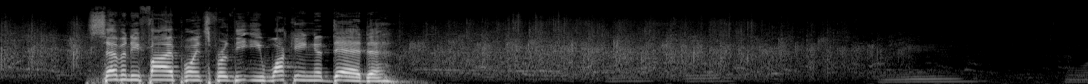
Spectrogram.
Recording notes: The Winter Classic Tournament Finals - Live from The Local 907 in Renton!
